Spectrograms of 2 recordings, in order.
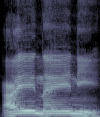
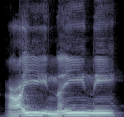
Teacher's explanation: بہت سے حضرات اکثر مجہول پڑھتے ہیں عینینی اس طرح، تو یہ غلط ہو جائے گا، معروف طریقے سے پڑھا جائے، عینینی اس طرح معروف انداز میں پڑھا جائے، مجہول طریقے سے پڑھنا یہ غلط ہو جاتا ہے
